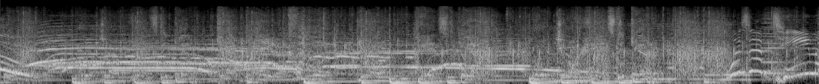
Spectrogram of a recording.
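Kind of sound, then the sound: crowd, audience cheering and applauding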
